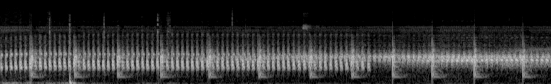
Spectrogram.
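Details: Wild frogs, toads and treefrogs: a continuous buzzing, finely pulsed trill at a steady pitch, overlaid by regular sharp clicks about every half second.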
